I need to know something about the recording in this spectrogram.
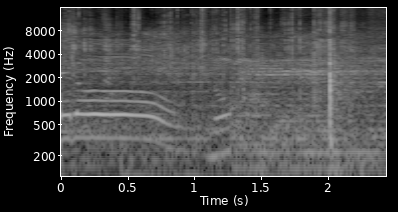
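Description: A person's voice holding one long note that drops in pitch at its end, like a drawn-out 'ooh', followed by faint murmurs.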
